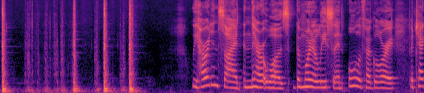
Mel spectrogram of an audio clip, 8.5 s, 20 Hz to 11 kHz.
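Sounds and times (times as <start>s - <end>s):
rattling and shuffling of passengers stepping out: 0.0s - 3.0s
taxi doors slamming shut: 1.2s - 2.9s
speech: 3.8s - 8.4s.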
